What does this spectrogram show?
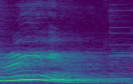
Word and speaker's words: reign: IG n over here G is silent so the pronunciation is same the rain rain and rain are e IG and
